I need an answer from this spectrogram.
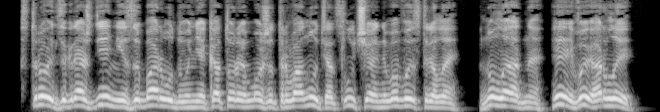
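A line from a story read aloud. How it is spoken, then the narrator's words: Bark. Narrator (Russian): рявкнул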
